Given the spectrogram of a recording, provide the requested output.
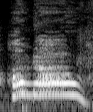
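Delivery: very high, loud gasp and cry; storyteller crying out as the baby nears the pond; alarmed cry. Acted. Pram heading for the pond.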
